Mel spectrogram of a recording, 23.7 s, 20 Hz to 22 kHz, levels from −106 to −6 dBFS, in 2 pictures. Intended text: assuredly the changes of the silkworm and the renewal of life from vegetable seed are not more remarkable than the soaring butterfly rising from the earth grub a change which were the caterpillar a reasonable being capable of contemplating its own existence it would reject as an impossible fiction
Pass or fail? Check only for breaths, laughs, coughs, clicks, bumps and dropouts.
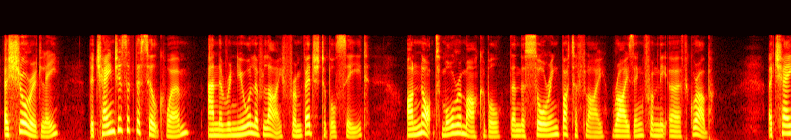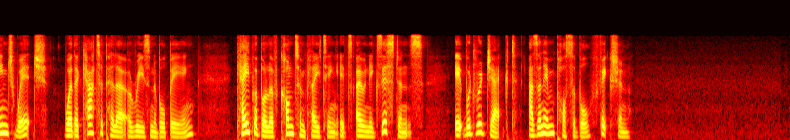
pass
